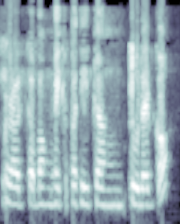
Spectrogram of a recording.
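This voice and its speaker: An actress playing a devoted, gentle young daughter in a Tagalog radio drama. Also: female voice, lowish voice, level tone, moderate pace, a little hiss or hum, close to an everyday voice. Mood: grateful, warm.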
